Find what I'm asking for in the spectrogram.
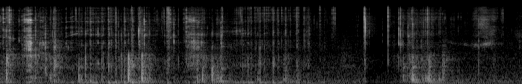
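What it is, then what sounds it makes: Dry varnished bar soap being shaved. A metal craft knife shaves curls from a dry, solid oval pink Godrej No.1 bar soap with a red varnished coating, held in the palm. Quick, crisp scraping and crackling strokes come in a bright, dense stream, with a brief near-silence just before the final few cuts.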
